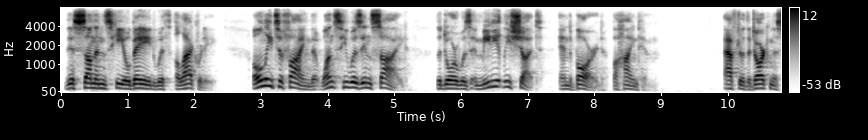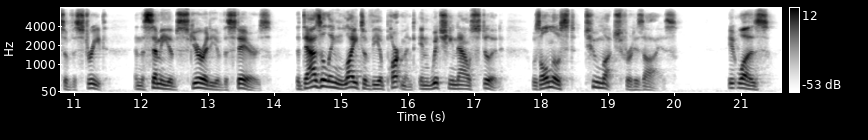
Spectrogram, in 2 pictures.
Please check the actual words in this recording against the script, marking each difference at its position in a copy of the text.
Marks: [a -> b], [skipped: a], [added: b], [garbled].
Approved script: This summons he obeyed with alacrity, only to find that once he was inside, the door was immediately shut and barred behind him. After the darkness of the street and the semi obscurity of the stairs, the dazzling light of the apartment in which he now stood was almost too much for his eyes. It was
This summons he obeyed with alacrity, only to find that once he was inside, the door was immediately shut and barred behind him. After the darkness of the street and the semi obscurity of the stairs, the dazzling light of the apartment in which he now stood was almost too much for his eyes. It was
